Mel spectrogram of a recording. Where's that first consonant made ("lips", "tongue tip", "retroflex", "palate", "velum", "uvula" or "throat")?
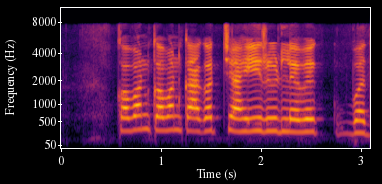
velum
